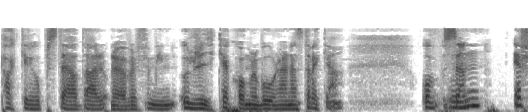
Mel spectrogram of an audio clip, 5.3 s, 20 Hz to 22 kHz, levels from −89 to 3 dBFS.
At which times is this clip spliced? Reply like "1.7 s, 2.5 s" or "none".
1.1 s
